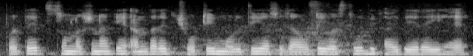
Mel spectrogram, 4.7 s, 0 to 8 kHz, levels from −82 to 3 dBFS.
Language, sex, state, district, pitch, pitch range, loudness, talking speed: Hindi, male, Uttar Pradesh, Lalitpur, 135 Hz, 125-140 Hz, -14 LUFS, 175 wpm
